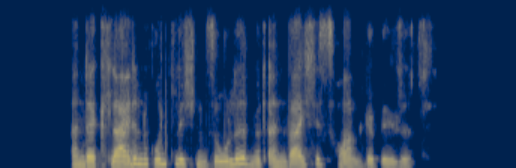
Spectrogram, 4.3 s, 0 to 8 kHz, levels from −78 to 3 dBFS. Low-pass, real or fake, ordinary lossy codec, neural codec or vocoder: 7.2 kHz; fake; Opus, 32 kbps; codec, 16 kHz, 4.8 kbps, FACodec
